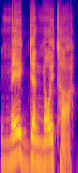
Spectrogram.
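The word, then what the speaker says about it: μὴ γένοιτο: Okay, and it's pronounced and it's read me genoita.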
